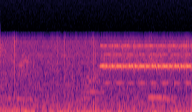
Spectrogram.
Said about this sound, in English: that's just our phone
